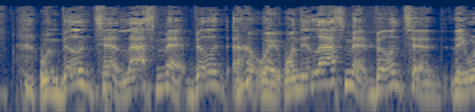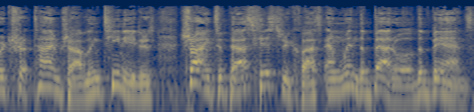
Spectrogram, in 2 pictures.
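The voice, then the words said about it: Surfer dude voice. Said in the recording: “they talk like surfer dude ... totally radical ... I'm gonna try to do my best to do a surfer dude impersonation”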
